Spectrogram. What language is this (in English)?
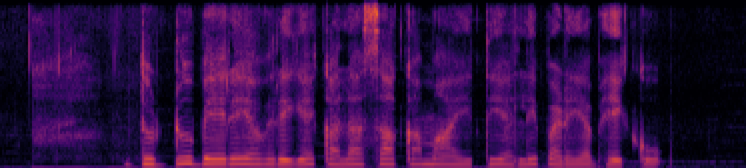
Kannada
